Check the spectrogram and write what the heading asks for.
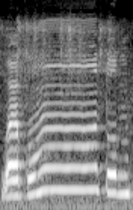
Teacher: وَكُنْتُمْ کن میں اخفا ہے، تم میں اظہار شفوی ہے، غنہ نہیں کریں گے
